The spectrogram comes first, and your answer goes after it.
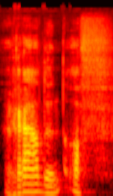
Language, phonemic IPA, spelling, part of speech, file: Dutch, /ˈradə(n) ˈɑf/, raden af, verb, Nl-raden af.ogg
- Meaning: inflection of afraden: 1. plural present indicative 2. plural present subjunctive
